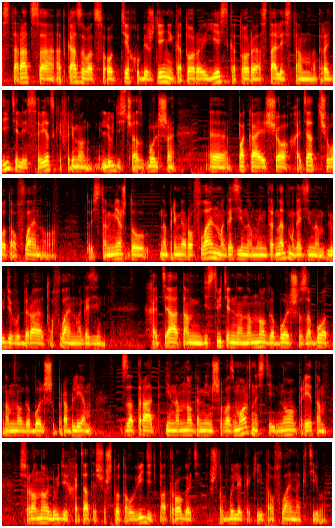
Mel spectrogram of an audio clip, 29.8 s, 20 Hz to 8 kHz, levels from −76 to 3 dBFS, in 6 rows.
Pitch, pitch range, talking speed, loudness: 105 Hz, 100-110 Hz, 135 wpm, -22 LUFS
